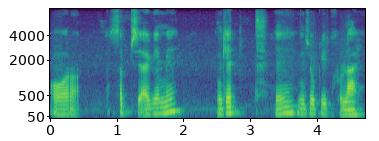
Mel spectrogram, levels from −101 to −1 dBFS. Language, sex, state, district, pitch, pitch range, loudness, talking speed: Hindi, male, Arunachal Pradesh, Papum Pare, 100 Hz, 95-115 Hz, -23 LUFS, 115 wpm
